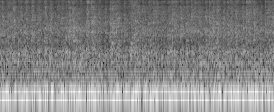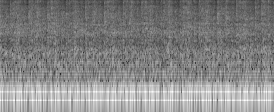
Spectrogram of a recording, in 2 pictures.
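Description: Deep, heavy rumble holding a steady, even beat with nothing rattling or tapping over it; the engine runs healthy.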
